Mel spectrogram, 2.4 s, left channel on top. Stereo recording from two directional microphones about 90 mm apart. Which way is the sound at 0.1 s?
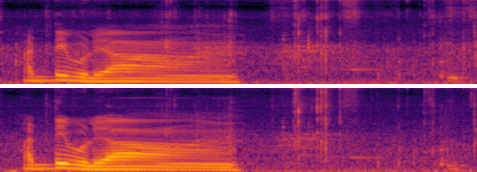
50° right (ahead or behind).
